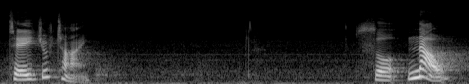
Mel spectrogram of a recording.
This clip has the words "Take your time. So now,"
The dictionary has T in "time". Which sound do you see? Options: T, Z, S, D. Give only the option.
T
